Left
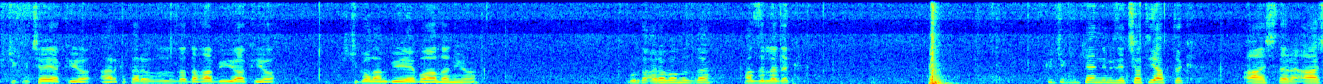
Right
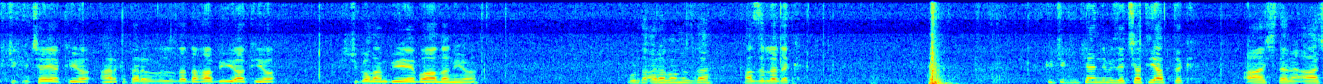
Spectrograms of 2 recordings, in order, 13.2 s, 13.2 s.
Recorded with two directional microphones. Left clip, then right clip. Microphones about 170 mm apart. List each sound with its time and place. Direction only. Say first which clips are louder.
0.3 s speech: even; centre (ahead or behind)
3.2 s speech: right 2 dB; 15° right (ahead or behind)
6.4 s speech: right 1 dB; 75° right (ahead or behind)
7.4 s speech: right 2 dB; 40° right (ahead or behind)
10.8 s speech: right 1 dB; 15° left (ahead or behind)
